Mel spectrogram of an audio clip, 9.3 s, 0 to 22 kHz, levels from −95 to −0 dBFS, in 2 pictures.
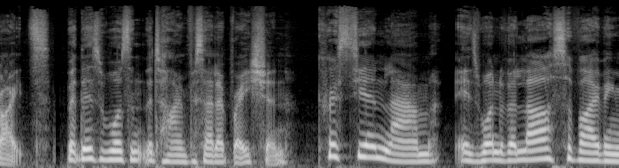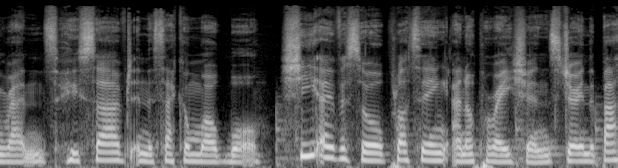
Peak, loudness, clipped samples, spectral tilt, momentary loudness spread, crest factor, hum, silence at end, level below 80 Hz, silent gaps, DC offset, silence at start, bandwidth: -6 dBFS; -21 LUFS; under 0.1%; -5.5 dB/octave; 6 LU; 14 dB; none; 0 s; -42 dBFS; none; under 0.1%; 0 s; 19 kHz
